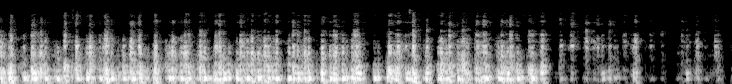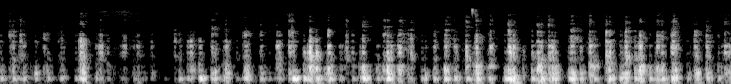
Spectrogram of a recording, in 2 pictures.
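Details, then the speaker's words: Needle EMG in fast-progressing motor neuron disease: crackly, high-pitched, irregular firing of an unstable motor unit potential failing reinnervation. It resembles a nascent motor unit and sounds almost myopathic, but is unstable. "this is going to sound a bit like a nascent motor unit but it's not a nascent motor unit it's one that's failing"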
